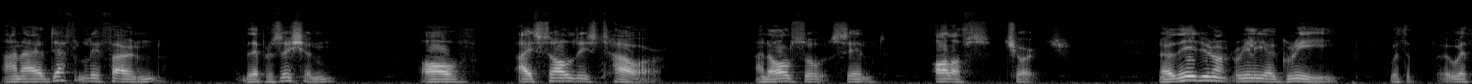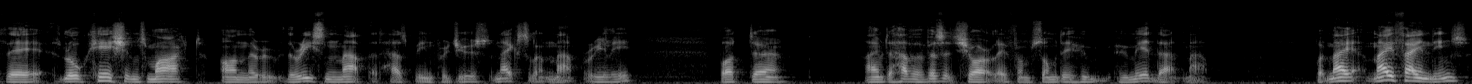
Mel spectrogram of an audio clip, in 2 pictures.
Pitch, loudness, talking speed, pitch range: 120 Hz, -29 LUFS, 120 wpm, 95-130 Hz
